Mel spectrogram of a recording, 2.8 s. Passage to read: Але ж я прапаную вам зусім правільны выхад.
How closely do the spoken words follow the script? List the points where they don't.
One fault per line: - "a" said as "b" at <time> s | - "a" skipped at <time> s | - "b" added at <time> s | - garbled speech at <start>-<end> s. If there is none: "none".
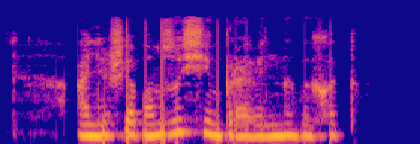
- "прапаную" skipped at 0.9 s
